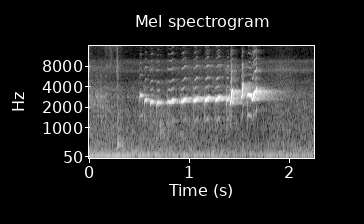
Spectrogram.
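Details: Black-crested bulbul (kutilang emas) in full song, played as a lure to attract other birds: a rapid string of clear, warbling whistles climbing slightly in pitch, ending with a sharper high flourish.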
